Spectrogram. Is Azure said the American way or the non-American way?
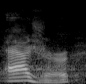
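American. It is said with the usual American pronunciation. "Americans say Azure"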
